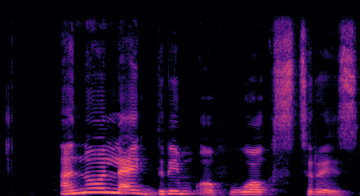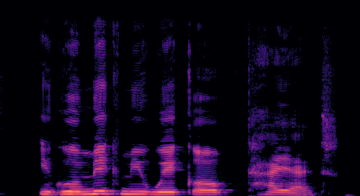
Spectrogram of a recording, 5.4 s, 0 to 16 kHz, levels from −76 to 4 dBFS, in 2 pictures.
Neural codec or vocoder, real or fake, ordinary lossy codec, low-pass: none; real; none; 14.4 kHz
